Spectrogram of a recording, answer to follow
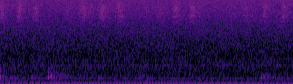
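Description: Faint marker-pen strokes on a whiteboard: a run of short, soft scratches.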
